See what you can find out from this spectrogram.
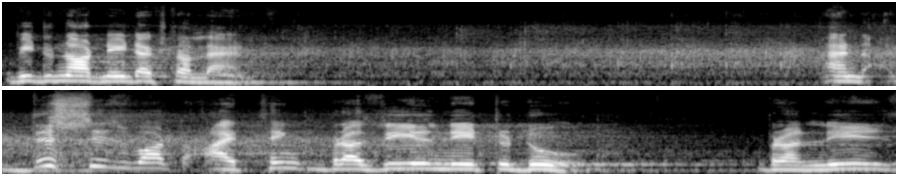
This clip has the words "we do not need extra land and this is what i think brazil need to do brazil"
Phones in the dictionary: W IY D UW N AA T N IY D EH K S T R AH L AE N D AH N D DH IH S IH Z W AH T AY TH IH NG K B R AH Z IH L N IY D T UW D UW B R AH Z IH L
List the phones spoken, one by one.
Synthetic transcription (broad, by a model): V IY D UW N AA T N IY D EH K S T R AH L AE N D AH N D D IH S IH Z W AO T AY T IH NG K B R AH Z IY L N IY D T UW D UW B R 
